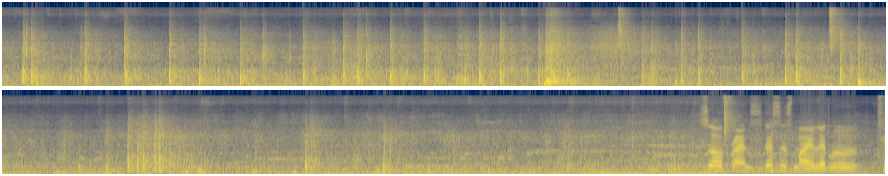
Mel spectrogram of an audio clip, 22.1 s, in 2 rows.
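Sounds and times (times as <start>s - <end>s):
firecrackers banging and popping: 0.0s - 22.0s
loud firework boom: 5.2s - 8.8s.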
